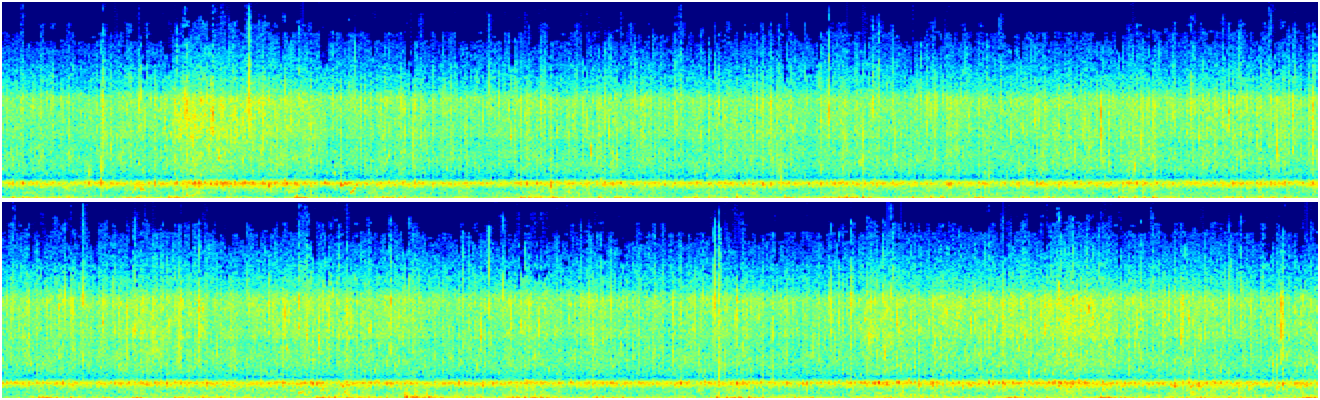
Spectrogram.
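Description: Wind buffeting the camera microphone in irregular low gusts, with water rushing and gurgling along a sailing dinghy's hull, over a steady high whine.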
